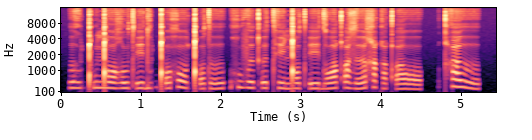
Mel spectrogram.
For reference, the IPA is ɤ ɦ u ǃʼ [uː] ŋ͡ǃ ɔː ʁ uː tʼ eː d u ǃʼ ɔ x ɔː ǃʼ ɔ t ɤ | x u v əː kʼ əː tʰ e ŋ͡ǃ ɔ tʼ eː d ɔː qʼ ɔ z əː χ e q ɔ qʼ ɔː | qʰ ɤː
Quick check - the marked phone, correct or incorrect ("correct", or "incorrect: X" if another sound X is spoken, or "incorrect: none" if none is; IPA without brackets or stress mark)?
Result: correct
